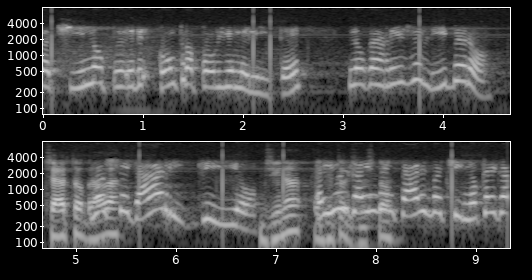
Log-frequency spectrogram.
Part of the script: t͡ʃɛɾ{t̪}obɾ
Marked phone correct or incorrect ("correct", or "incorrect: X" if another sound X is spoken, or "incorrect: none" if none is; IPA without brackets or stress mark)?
correct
